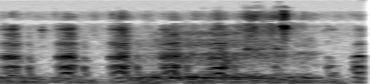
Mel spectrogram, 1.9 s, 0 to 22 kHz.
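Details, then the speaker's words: OEM water pump off a 2004 Mitsubishi Galant 3.8L V6 6G75 non-MIVEC at 180,000 miles, removed, drained and turned by hand: short bird-like squeaks about three a second from a worn bearing; the pump had been leaking coolant. "And another good sign that you need to change, that I needed to change this, is you can kind of hear it. Of course, it wasn't doing it for me right then, but now you can hear it. And it's squeaking."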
